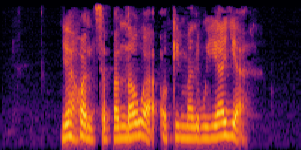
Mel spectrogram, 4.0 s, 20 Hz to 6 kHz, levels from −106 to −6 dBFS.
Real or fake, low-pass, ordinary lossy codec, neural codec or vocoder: fake; 5.4 kHz; MP3, 32 kbps; vocoder, 22.05 kHz, 80 mel bands, HiFi-GAN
